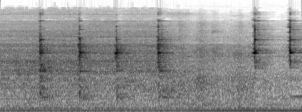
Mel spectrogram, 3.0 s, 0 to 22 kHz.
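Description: While concrete is being pumped, a steel concrete pump line is tapped six times at an uneven pace, each tap giving a short, dull ring around 3.1 kHz over a steady low rumble. The pipe section that had earlier sounded empty now sounds full, meaning concrete has filled it again after the air was let off.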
